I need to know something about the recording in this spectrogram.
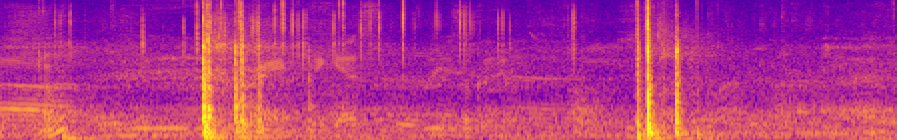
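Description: Plastic game pieces click and tap on a tabletop.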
